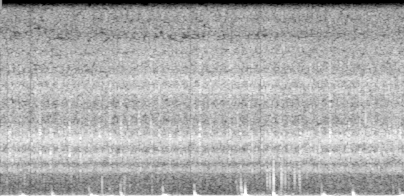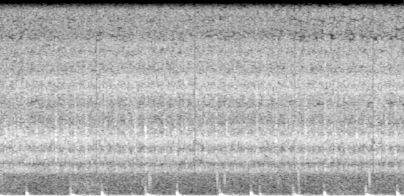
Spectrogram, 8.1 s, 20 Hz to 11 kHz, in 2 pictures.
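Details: Own heartbeat recorded while sick with the flu: soft, regular low thumps at about 80 beats a minute over a steady low hum.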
